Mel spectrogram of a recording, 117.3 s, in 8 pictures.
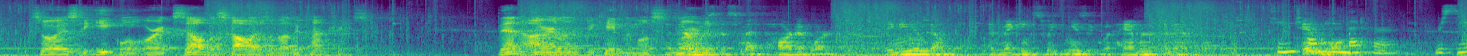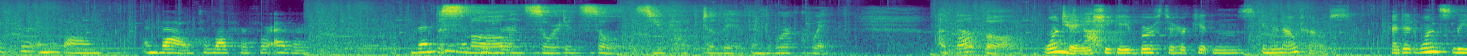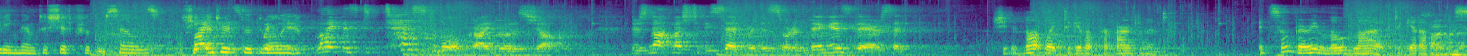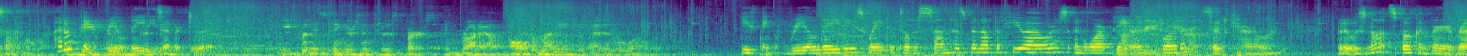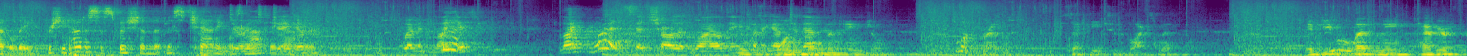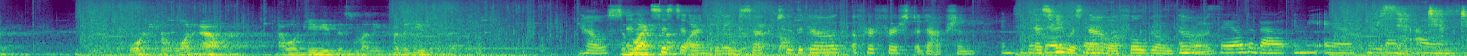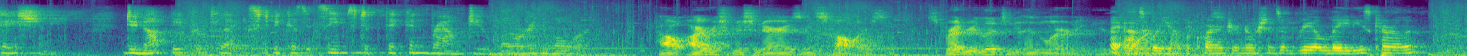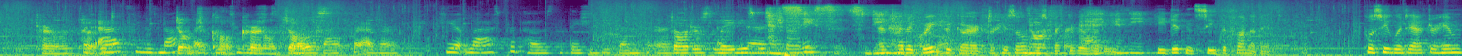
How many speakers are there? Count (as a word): seven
